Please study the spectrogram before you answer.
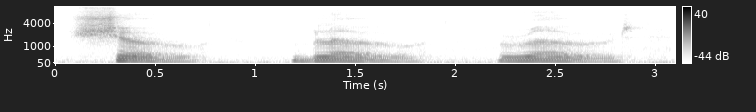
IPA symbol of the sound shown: əʊ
